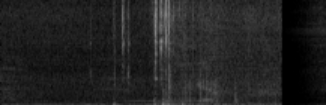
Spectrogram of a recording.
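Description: Faint background noise with one brief spoken word, and a moment of complete silence near the end where the video cuts.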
